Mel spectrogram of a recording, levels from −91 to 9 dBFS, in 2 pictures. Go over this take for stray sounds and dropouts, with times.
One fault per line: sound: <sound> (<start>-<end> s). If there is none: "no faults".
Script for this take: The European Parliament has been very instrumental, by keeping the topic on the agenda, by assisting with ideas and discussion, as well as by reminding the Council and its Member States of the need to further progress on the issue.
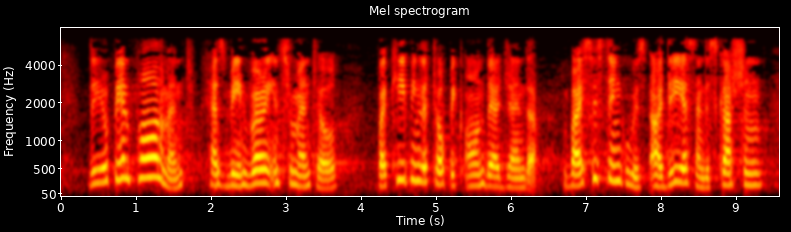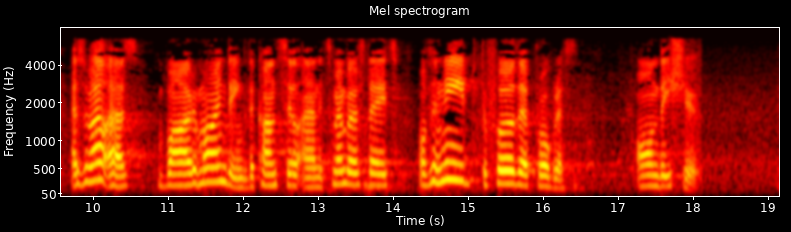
no faults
